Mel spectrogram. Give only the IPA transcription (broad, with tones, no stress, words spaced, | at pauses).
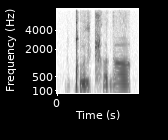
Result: ǃʼũ˨zʈ͡ʂʰʌ˨˦ɡɑ˦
